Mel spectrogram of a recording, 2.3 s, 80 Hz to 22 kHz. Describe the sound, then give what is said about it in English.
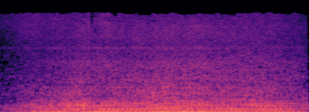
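The electronically enhanced engine sound of a Ford F-150 pickup truck, heard while driving down the road, drones with a steady, deep rumble, holding a low hum throughout at fairly loud level, with no voices over it. “This is the real actual sound of a Ford F-150. Here you go. All right, quick and dirty. Here is the sound, enhanced, if you will.”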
